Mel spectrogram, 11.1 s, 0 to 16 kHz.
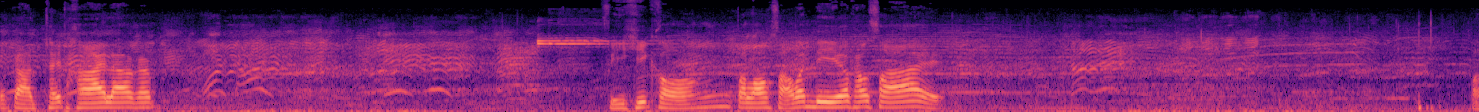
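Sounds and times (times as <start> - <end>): distant voices shouting: 1.1 - 11.0.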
